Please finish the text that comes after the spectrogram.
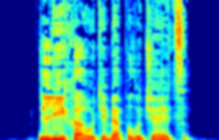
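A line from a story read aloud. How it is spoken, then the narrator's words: Chuckling. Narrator (Russian): Гарольд хохотнул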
